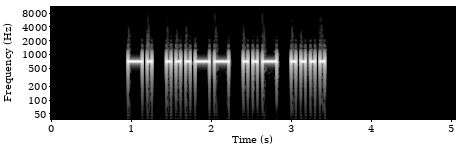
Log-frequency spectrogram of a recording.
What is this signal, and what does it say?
Morse code, heard as a keyed tone, about 21 wpm, 700 Hz. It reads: N3UH
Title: Speed Racing - USA 1x2 Call Signs 17wpm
